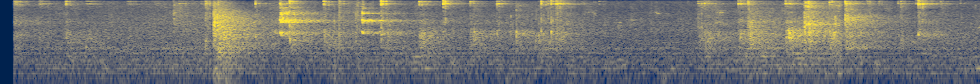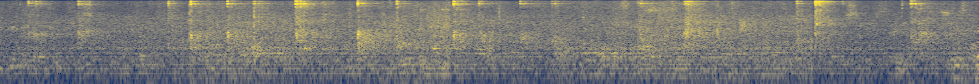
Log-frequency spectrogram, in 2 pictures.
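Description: Table tennis balls clicking against tables and bats, many light irregular taps, with people talking in the background and a louder knock about two seconds in.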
